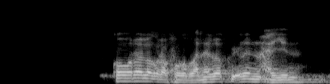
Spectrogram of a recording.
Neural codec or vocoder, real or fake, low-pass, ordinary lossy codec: codec, 24 kHz, 6 kbps, HILCodec; fake; 5.4 kHz; MP3, 48 kbps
